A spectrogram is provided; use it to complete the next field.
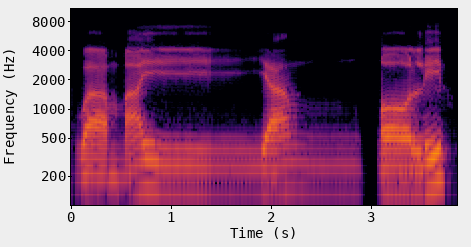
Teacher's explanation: nun sukun bertemu dengan huruf ya bacaan idgham bi gunnah masuk dengan mendengung, yaitu mendengung ya, kan ditahan ya, dua harokat.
